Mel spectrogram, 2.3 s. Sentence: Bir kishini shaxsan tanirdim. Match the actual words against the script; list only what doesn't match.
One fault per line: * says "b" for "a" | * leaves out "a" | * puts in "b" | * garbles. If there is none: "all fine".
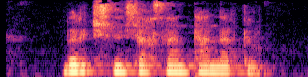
all fine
